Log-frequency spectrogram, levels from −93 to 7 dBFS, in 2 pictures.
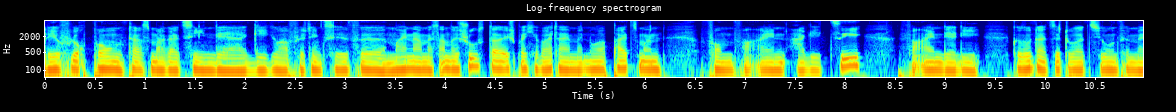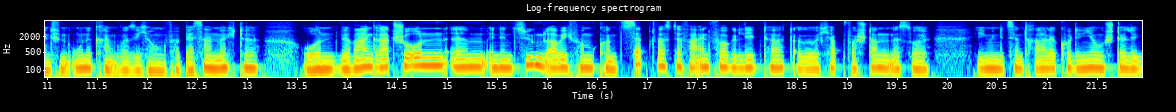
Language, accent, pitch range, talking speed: German, German, 110-130 Hz, 160 wpm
